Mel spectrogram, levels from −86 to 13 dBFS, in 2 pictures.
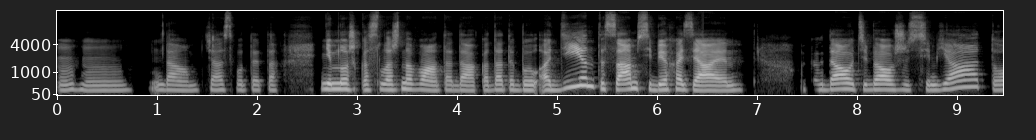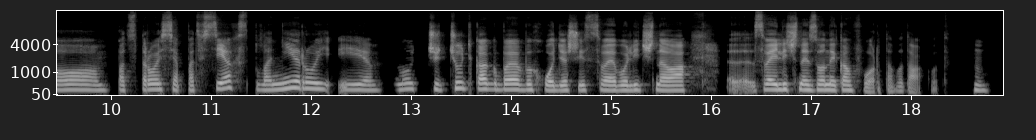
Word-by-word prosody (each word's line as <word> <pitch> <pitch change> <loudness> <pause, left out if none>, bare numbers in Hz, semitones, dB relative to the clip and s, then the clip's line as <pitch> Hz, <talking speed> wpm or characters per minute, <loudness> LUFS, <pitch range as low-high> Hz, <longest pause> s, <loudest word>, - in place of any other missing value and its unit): Мгм. 175 -1 -7 0.2
Да, 180 -2 -4
щас 190 0 -6
вот 185 0 -10
это 185 0 -8 0.4
немножко 210 -2 +3
сложновато. 190 -2 +1
Да, 175 -1 0
когда 180 +2 -3
ты 190 - -5
был 180 0 -1
1, 275 - +5
ты 220 - -2
сам 210 +2 +7
себе 195 -4 +2
хозяин. 175 -3 +4 0.5
А - - -22
когда 205 +3 +5
у 215 - +2
тебя 195 0 +3
уже 190 -1 -4
семья, 210 +11 0
то 185 0 -3
подстройся 190 +2 -4
под 170 0 -10
всех, 250 +3 -1
спланируй 220 +3 -2
и, 190 -1 -4 0.2
ну, 210 +2 -7
чуть-чуть 220 +4 -3
как 210 -1 0
бы 200 0 +2
выходишь 175 -2 -2
из 180 0 -6
своего 175 -2 -1
личного, 175 -1 +1 0.4
э, - - -9
своей 195 -1 +2
личной 205 -1 +1
зоны 190 0 0
комфорта. 180 0 -6
Вот - - -14
так - - -9
вот. - - -24 0.2
Хм. 175 -2 -9
190 Hz, 145 wpm, -23 LUFS, 180-205 Hz, 0.5 s, сам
